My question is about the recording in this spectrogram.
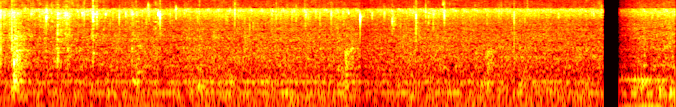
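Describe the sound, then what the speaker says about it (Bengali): Chopped onions fry in hot oil for a fish curry, giving a steady, even sizzle with faint stirring scrapes. There is no talk. "দেখো এখানে পেঁয়াজটা লাল লাল করে ভেজে নিচ্ছি।"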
